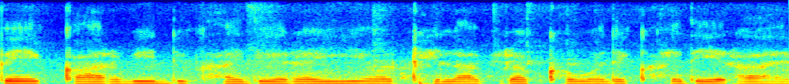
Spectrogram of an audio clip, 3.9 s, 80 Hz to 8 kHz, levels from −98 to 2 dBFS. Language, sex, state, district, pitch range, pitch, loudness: Hindi, female, Bihar, Darbhanga, 180-190 Hz, 185 Hz, -21 LUFS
